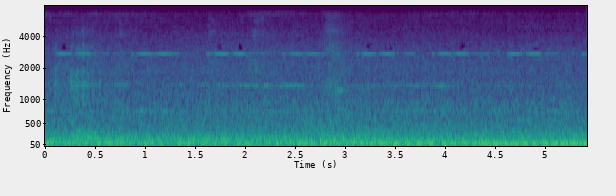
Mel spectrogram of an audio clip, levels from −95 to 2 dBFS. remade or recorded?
recorded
